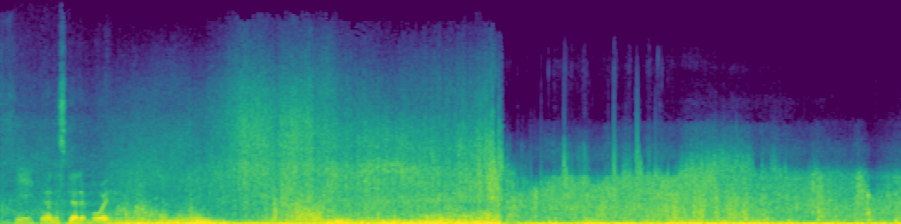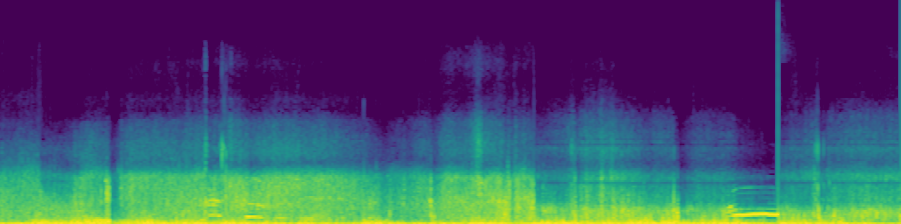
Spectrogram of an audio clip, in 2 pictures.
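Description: Water sprays and rushes loudly as a board skims across it.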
